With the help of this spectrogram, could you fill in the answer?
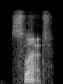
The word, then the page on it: slat: British English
